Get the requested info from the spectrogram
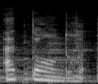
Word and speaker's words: attendre: 今天呢，要给大家介绍一个单词，这单词读作 attendre。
